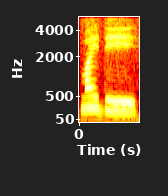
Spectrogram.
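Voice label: "no good", male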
